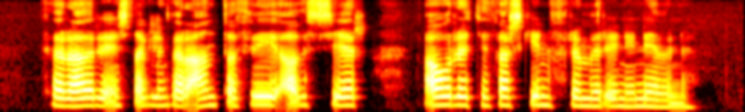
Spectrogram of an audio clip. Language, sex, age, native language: Icelandic, female, 40-49, Icelandic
